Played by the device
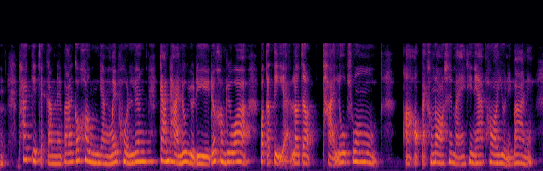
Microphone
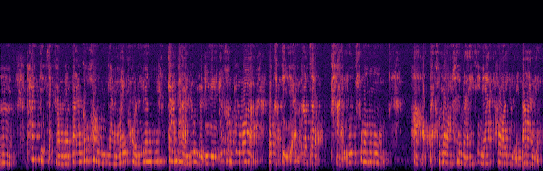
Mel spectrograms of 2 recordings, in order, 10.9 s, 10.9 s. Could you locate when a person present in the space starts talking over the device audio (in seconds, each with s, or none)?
none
